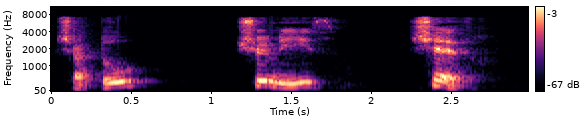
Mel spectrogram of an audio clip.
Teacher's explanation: de ce point d'articulation donc la 13e lettre de l'alphabet che se prononce au niveau du milieu de la langue qui monte vers le palais sans le toucher pour étrécir le passage de l'air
